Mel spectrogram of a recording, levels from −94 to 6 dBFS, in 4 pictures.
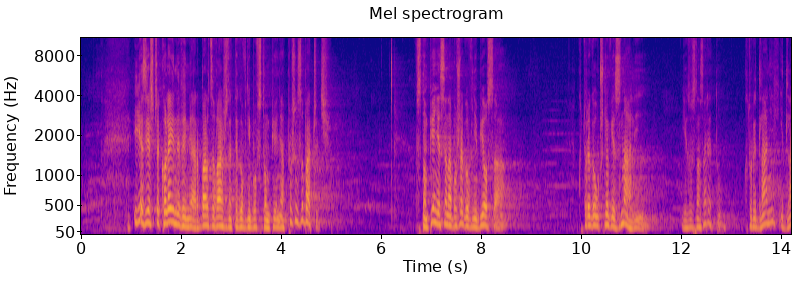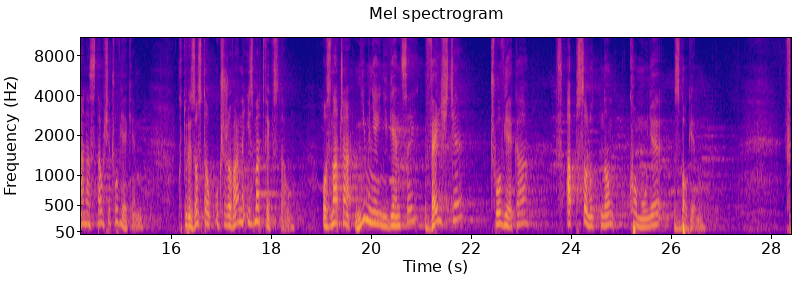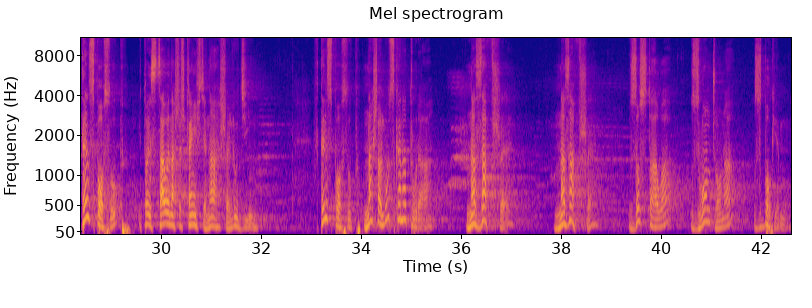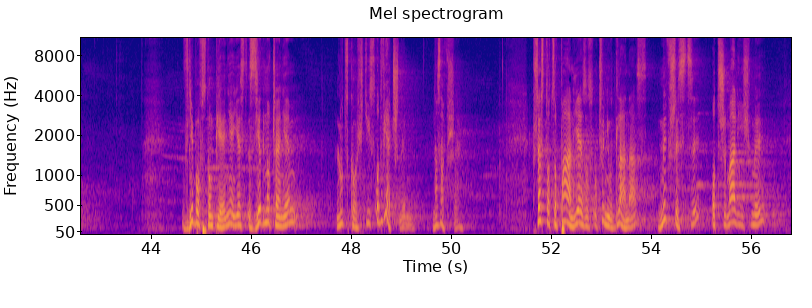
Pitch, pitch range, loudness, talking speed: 165 Hz, 140-195 Hz, -23 LUFS, 100 wpm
